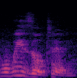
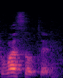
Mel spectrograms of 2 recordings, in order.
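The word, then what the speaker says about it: Weselton: He calls himself the Duke of Weaselton, or he says it's pronounced Wesselton.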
